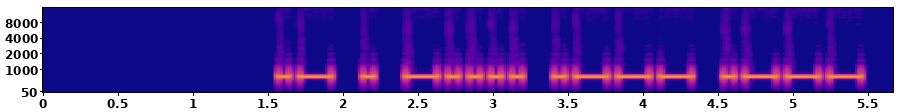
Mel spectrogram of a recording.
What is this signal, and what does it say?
Morse code, heard as a keyed tone, about 20 wpm, 700 Hz. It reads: AE6JJ
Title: Speed Racing - USA 2x2 Call Signs 17wpm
